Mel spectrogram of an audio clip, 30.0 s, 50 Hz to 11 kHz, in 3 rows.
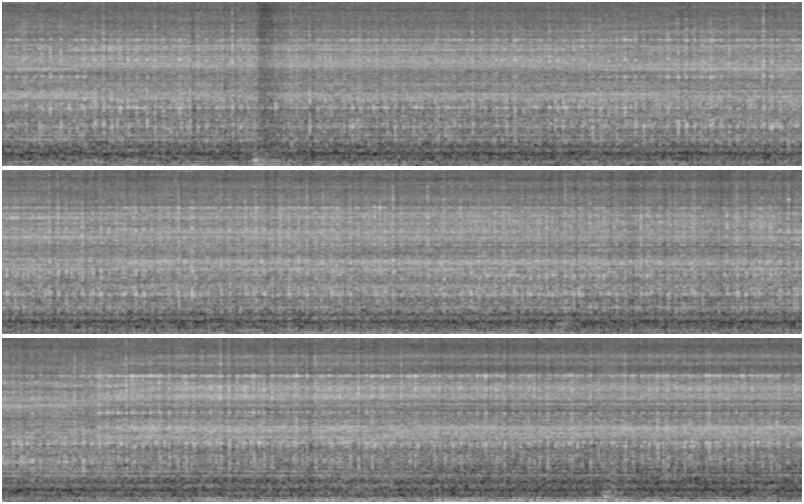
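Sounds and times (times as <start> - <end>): grinding machine running: 0.0 - 30.0
brief knock: 3.1 - 3.5, 27.4 - 28.4.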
